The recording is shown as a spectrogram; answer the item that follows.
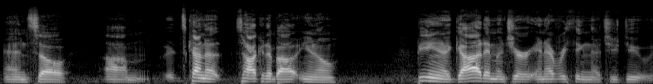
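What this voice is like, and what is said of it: Slightly hoarse voice. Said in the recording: “Sorry about my voice too. It's singing all weekend. So a little hoarse”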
